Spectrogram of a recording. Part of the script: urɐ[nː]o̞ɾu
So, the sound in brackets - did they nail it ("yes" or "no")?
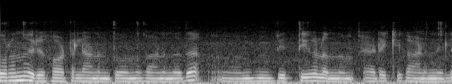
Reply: yes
